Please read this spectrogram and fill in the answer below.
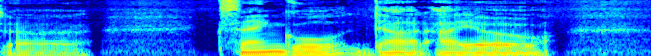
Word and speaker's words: Xangle: anyone again it's uh xangel dot io i think i'm pronouncing that wrong it's like uh for some reason i make a z sound when it's supposed to be an x i've noticed that about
